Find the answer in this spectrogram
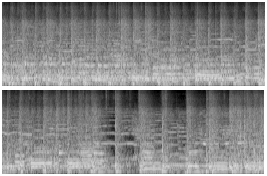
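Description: Live acoustic band playing an instrumental passage: a cajon beat, strummed acoustic guitar, electric bass and a harmonica carrying the melody. The music thins out briefly about seven and a half seconds in, then comes back in full.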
